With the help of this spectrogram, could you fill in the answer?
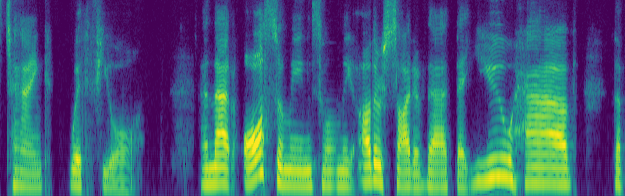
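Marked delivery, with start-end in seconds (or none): none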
